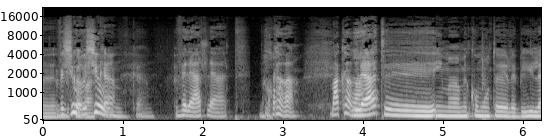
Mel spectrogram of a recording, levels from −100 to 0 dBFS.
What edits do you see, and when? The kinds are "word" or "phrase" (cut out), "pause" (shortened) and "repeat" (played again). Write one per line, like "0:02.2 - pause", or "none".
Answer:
0:02.6 - pause
0:04.2 - word
0:04.9 - word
